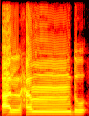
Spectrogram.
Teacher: میم کے اوپر جزم ہے، اسے بھی پیچھے والے حرف سے ملا کر پڑھیں گے، اور ایک قاعدہ یہ ہو رہا ہے کہ میم ساکن کے بعد نہ تو با ہے اور نہ میم ہے، اس لیے یہاں پر اظہار شفوی ہوگا، یعنی یہاں پر غنہ اخفا کچھ بھی نہیں ہوگا، اس لیے یہاں پر ناک میں آواز نہیں جانی چاہیے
